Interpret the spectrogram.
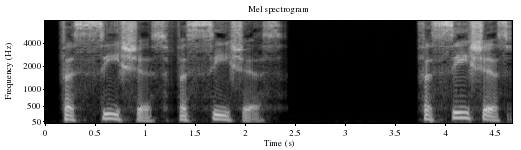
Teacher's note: has three syllables and the stress is on that second syllable. · It's like you're just saying the letter C for C. That first syllable has that schwa, that uh sound.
